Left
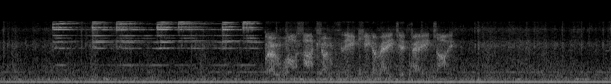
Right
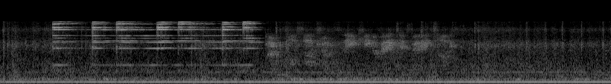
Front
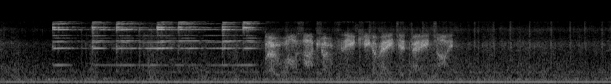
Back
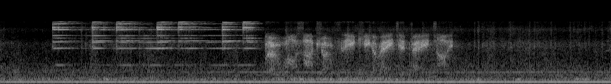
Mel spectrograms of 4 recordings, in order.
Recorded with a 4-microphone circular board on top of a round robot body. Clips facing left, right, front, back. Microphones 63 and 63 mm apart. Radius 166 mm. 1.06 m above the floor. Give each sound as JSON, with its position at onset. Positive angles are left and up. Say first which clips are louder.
{"t": 0.5, "sound": "a bell", "louder": "right 1 dB, front 2 dB", "azimuth_deg": -60, "distance_m": 3.0}
{"t": 2.6, "sound": "whispering", "louder": "left 7 dB, back 1 dB", "azimuth_deg": 95, "distance_m": 1.1}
